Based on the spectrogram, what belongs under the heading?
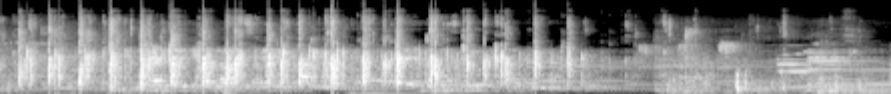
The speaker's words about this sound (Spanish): Ponte de pie, un aplauso bien grande al Señor.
